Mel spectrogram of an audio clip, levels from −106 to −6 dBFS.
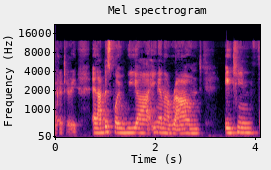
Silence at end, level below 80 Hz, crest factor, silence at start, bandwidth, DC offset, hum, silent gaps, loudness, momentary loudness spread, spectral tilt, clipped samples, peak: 0 s; -66 dBFS; 22 dB; 0 s; 13 kHz; under 0.1%; none; none; -27 LUFS; 14 LU; -3.5 dB/octave; under 0.1%; -8 dBFS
